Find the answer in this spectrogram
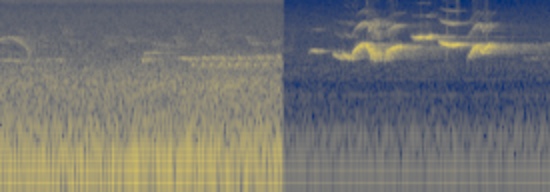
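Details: Blue rock thrush spring-to-early-summer song: clear, fluty warbled phrases rising and falling in quick succession; softer thin whistles come first over a steady hiss of background noise.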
